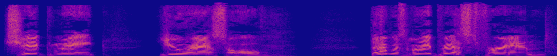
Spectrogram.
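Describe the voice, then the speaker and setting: A man's voice: high voice, expressive, drawn-out words, dry recording, clean studio sound, voice pushed up, heavily acted. A man doing a hot-headed young wizard. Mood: furious. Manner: shouting, cursing, then cowed.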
